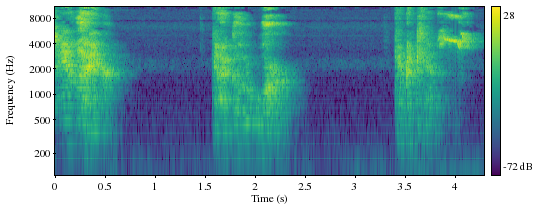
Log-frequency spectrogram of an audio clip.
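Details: Pet African grey parrot, a male living indoors in Texas, producing three bursts of imitated speech about two seconds apart, rich and harmonic with a faint low hum underneath, the last ending in a thin whistled tone.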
